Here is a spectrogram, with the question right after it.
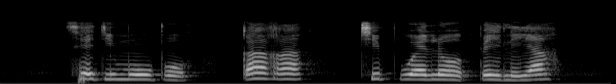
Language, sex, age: Northern Sotho, female, 26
